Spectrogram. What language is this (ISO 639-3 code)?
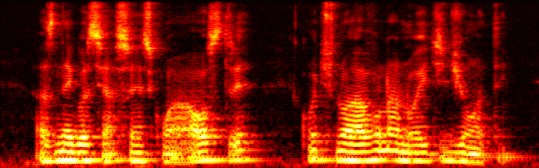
por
